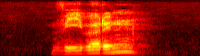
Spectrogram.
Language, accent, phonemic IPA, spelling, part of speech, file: German, Austria, /ˈveːbɐʁɪn/, Weberin, noun, De-at-Weberin.ogg
- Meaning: female equivalent of Weber (“weaver”)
